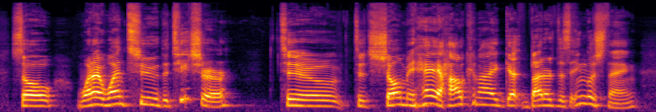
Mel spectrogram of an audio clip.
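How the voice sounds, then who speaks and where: Speaking at a fairly slow pace with a non-native accent, a man has a high pitch, heard on a very clean recording with a silent background. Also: ordinary pitch variation. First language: not English. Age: 20s. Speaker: real estate investor and author. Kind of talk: podcast interview. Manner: casual.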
